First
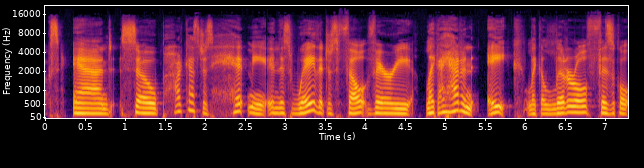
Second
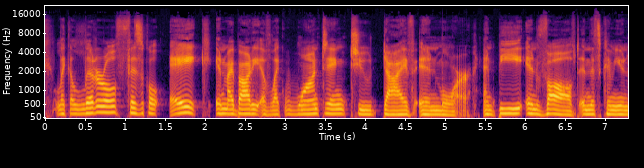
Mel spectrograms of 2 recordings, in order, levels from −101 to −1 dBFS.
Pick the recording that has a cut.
first; 1 cut; at 2.8 s

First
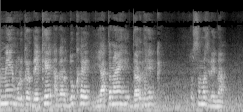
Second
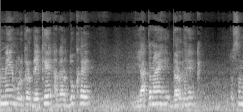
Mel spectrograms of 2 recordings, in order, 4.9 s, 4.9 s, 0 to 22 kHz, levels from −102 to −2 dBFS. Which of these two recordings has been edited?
first; 1 cut; at 1.9 s

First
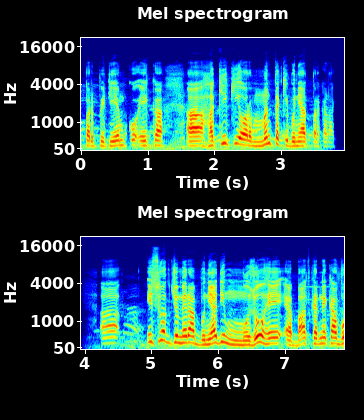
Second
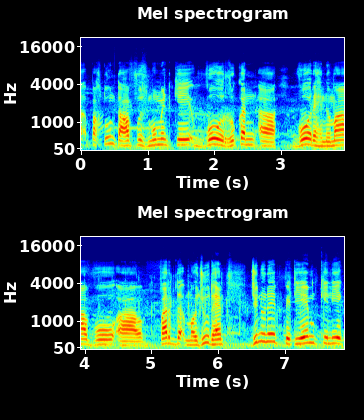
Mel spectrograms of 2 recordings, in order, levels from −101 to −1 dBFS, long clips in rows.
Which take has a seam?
first; 1 cut; at 3.6 s

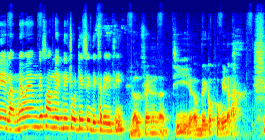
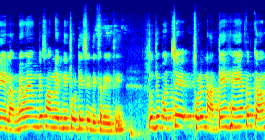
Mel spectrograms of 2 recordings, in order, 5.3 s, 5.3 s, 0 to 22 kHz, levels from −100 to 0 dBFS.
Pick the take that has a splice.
first; 1 cut; at 2.6 s

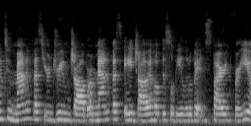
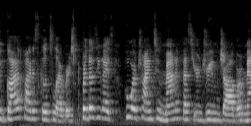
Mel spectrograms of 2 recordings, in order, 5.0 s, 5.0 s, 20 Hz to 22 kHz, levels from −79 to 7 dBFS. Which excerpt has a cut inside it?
second; 1 cut; at 1.5 s

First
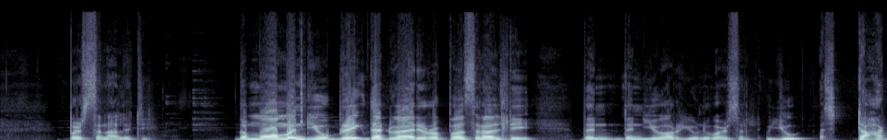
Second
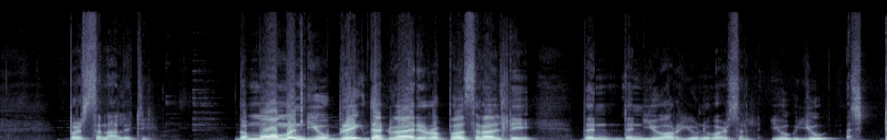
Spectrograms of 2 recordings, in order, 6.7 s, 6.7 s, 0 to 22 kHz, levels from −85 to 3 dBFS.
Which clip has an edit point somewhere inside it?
first; 1 cut; at 5.8 s

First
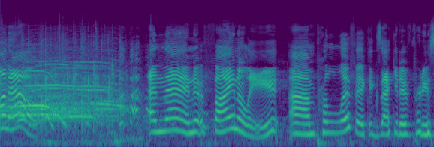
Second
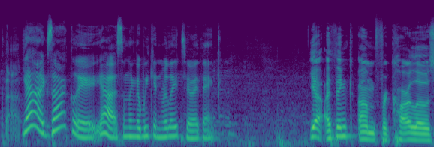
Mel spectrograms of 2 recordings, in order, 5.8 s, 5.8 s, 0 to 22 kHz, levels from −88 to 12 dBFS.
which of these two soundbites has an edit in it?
second; 1 cut; at 1.9 s

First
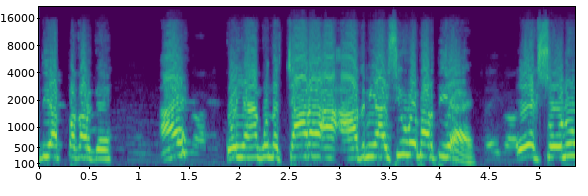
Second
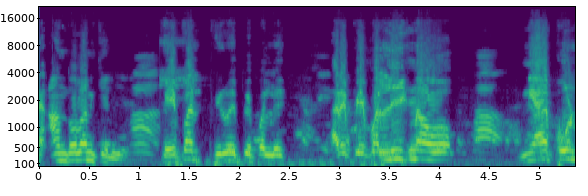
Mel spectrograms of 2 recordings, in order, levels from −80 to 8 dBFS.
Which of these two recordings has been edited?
second; 1 cut; at 1.2 s

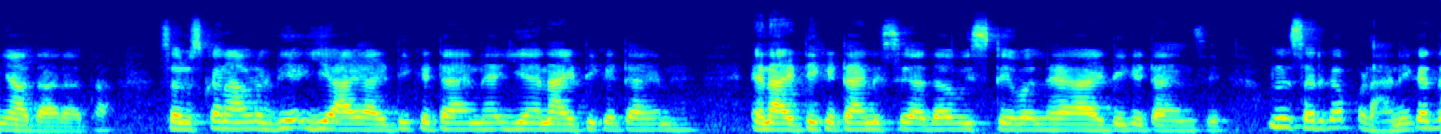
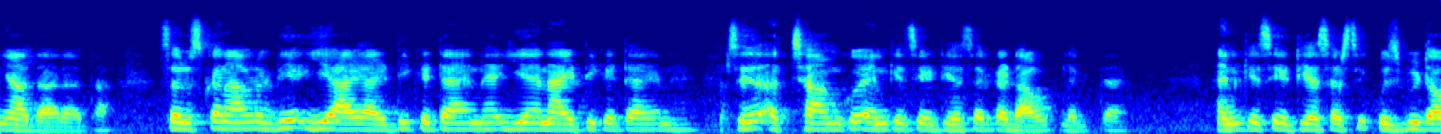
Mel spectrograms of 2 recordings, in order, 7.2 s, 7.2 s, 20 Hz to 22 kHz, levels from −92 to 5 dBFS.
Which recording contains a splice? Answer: second; 1 cut; at 3.6 s

